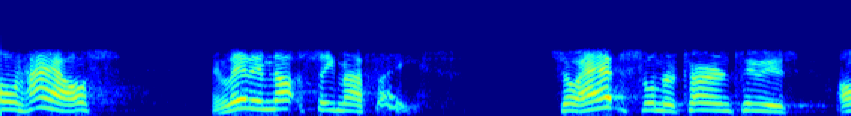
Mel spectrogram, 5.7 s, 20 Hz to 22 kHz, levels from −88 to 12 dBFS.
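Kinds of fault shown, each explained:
G.729 codec: The speech was pushed through a low-rate telephony codec that discards the actual waveform and rebuilds it from a modelled vocal tract filter, a pitch predictor and a handful of pulses per short frame, which fits G.729A at 8 kbit/s. Nothing survives above 3.5 kHz or below about 200 Hz, so the speech sounds boxed-in and dull, and the rebuilt excitation gives it a plainly audible rough, buzzy, synthetic edge throughout.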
